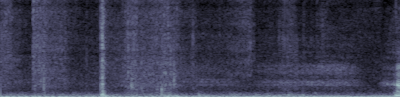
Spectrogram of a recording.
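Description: A few sharp knocks and some rustling as things are handled close to the microphone inside a car, over a steady low hum.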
